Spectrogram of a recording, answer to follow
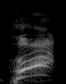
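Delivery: sharp loud pained grunt; a big overdone cry of pain. Shown as a demonstration. Pastor showing how to react when struck, loud grunt. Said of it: "You just gotta kinda go like".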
